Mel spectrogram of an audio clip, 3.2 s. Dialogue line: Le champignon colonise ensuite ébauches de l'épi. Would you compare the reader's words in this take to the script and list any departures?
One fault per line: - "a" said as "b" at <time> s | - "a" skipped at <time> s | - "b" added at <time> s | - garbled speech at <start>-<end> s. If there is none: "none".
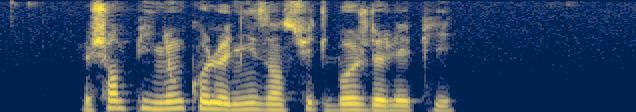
none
